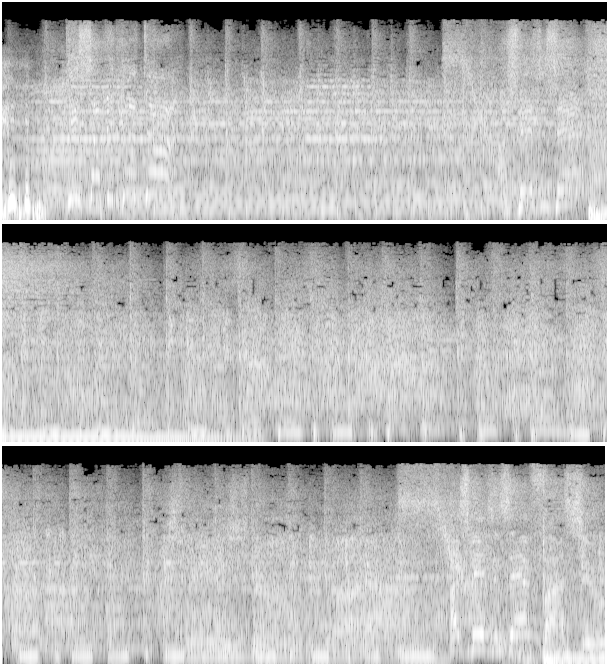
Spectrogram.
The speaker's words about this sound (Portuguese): Bom, já que estamos aí realmente falando desse ao vivo, então bora de mais um som ao vivo do DVD. Esse é a nossa estreia, então escuta aí.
